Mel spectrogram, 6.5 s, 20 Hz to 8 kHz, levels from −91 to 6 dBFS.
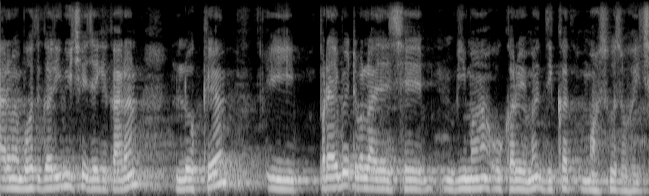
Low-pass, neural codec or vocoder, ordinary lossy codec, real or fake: none; none; none; real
